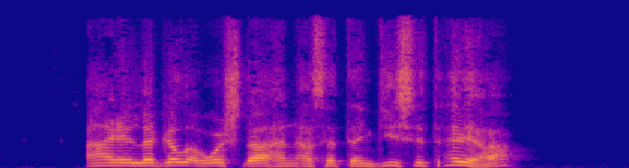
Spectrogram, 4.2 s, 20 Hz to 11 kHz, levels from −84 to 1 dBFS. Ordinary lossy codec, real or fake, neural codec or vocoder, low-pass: MP3, 48 kbps; fake; codec, 16 kHz in and 24 kHz out, 0.8 kbps, FocalCodec, streaming, 65536 codes; 9.9 kHz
